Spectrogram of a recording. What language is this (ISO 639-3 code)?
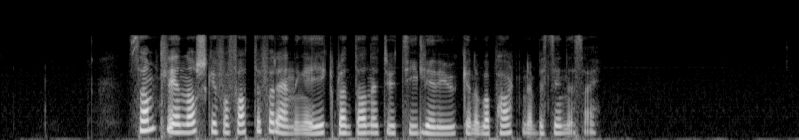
nor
